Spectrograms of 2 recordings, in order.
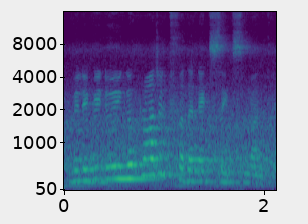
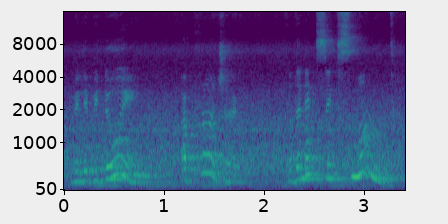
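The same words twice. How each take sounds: First: The question is said flatly, without raising the tone. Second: The question is said with a raised, curious tone. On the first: The speaker calls it wrong. "Don't ask like that" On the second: The speaker calls it right. "Keep the question mark and raise your tone"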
